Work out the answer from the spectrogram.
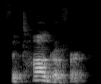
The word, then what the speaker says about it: photograph: Now, in the first word, because the speaker puts the stress on the first syllable, we understand that the word is photograph. And in the second word, because the speaker puts the stress on the second syllable, we understand that the word is photographer.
